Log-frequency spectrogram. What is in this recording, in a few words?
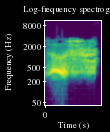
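"Zeus", English speech; Allied Flight; AirDefence; Zeus (ZU-23-4); DCS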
